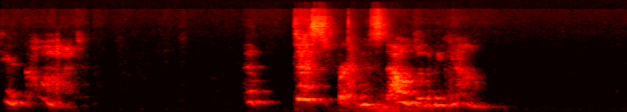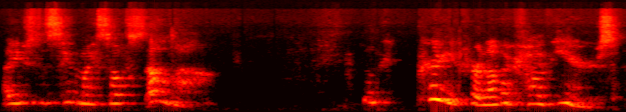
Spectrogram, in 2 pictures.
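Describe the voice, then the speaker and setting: A flamboyant Southern belle flapper, acted by a woman in a high-pitched voice, holding forth in a dramatic stage monologue. Her Southern carries a wistful, coquettish theatricality. The sound is distant from the microphone, with plenty of room echo. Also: lively intonation, unhurried, pauses often, a bit bright. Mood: bitter nostalgia. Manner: dramatic, swinging from coy reminiscence to defiant outbursts.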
